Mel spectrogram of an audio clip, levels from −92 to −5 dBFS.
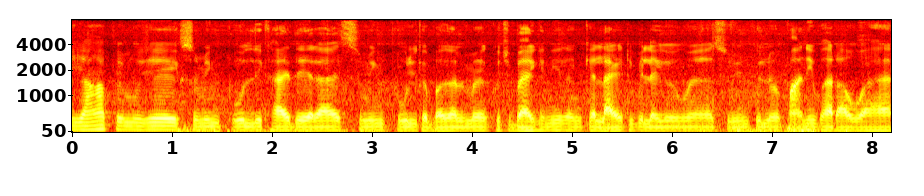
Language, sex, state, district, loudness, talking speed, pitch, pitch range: Hindi, male, Chhattisgarh, Raipur, -18 LUFS, 225 wpm, 85 Hz, 80-90 Hz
